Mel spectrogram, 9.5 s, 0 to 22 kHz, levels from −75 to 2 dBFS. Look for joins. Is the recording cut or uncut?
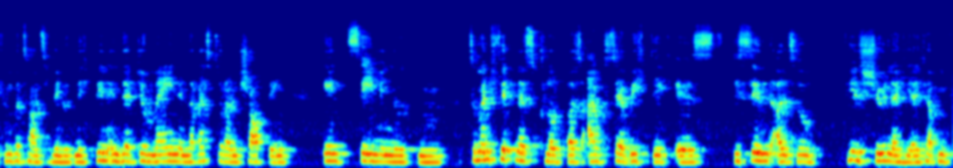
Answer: cut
